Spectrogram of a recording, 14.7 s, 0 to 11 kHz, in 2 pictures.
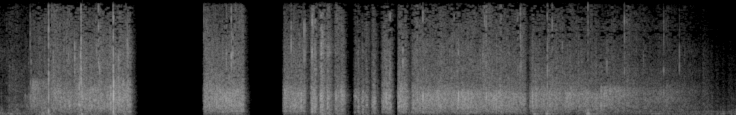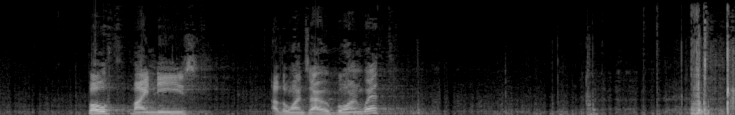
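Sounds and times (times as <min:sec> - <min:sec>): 
room full of people applauding: 0:00.0 - 0:01.4, 0:02.0 - 0:07.2
speech: 0:08.3 - 0:09.4, 0:10.1 - 0:11.3.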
